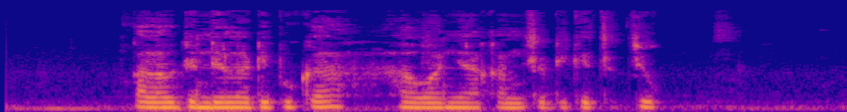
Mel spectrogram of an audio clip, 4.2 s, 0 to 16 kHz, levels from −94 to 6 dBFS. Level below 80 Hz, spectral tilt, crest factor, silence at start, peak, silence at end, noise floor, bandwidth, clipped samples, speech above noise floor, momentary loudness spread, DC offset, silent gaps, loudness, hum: -54 dBFS; -8 dB/octave; 16 dB; 0.25 s; -10 dBFS; 0.95 s; -55 dBFS; 10.5 kHz; under 0.1%; 31 dB; 11 LU; under 0.1%; none; -25 LUFS; none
